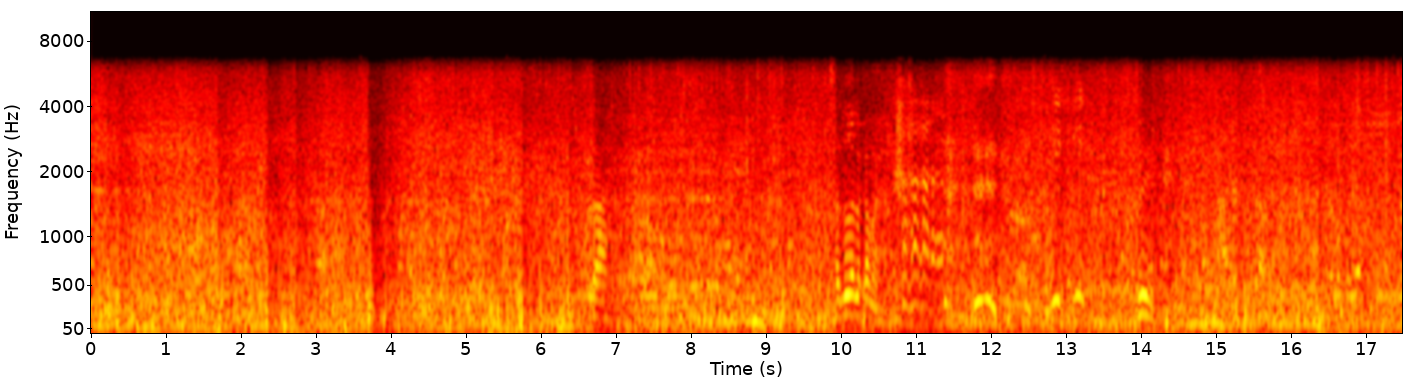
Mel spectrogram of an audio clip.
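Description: Wind rushes loudly past a moving microphone outdoors.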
